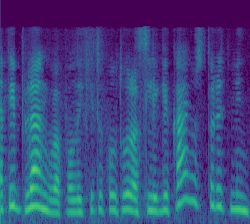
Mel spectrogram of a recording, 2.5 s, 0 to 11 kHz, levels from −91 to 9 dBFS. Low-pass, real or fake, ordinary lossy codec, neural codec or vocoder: 7.2 kHz; fake; AAC, 32 kbps; codec, 16 kHz, about 1 kbps, DyCAST, with the encoder's durations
